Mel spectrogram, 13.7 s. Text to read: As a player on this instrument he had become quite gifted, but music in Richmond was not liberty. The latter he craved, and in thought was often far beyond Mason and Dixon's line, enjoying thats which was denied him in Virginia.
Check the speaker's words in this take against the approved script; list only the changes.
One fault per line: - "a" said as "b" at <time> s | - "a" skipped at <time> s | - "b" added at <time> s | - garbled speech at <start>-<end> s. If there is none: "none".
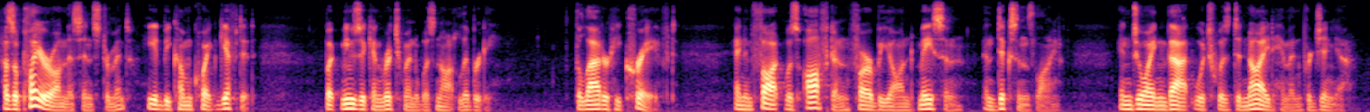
- "thats" said as "that" at 11.7 s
